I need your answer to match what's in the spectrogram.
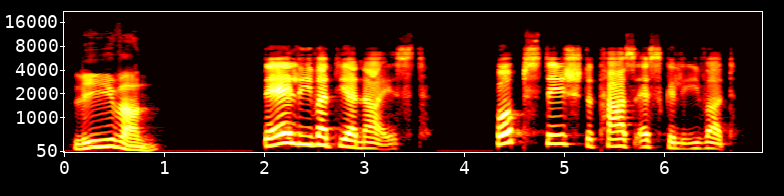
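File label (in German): "liewern", wittlicher woerterbuch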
